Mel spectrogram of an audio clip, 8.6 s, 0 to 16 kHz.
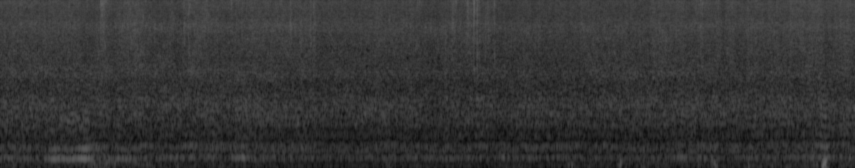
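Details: Honey bees busy at the entrance of a hive in Australian winter, 20 June: a dense, even low hum throughout, with several short sharp taps or knocks toward the end.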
